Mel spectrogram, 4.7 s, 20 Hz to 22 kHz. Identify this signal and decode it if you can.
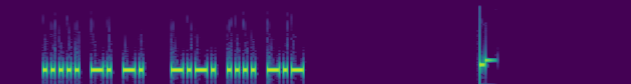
Morse code, heard as a keyed tone, about 40 wpm, 690 Hz. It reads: 5NN CHK
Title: Ontario QSO Party Exchange 40wpm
